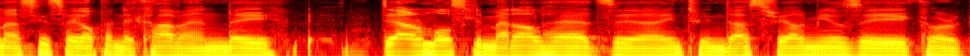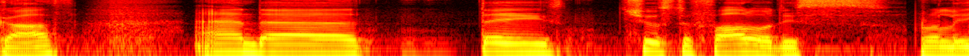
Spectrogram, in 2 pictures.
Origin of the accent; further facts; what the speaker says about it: Iran; also born or lived in Europe; now in Canada; back home, I'm from Iran, so back home, I had no freedom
